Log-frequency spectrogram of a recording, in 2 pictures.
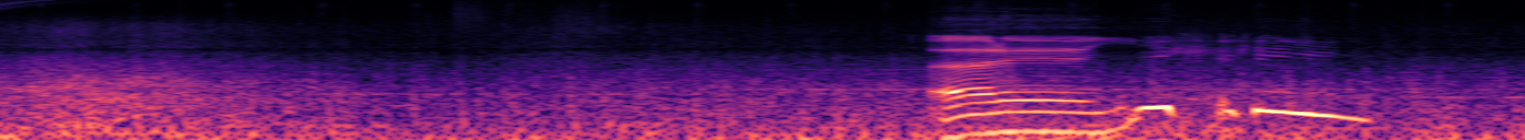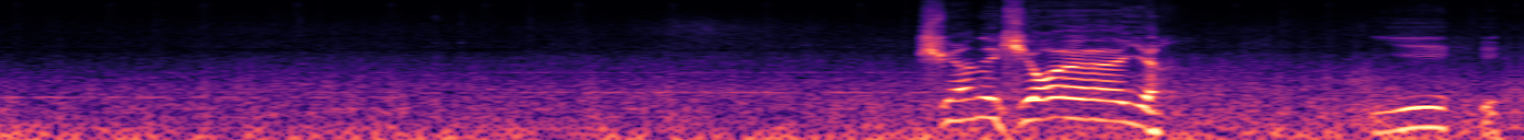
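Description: Strong wind roars steadily past during a fast fall through the air.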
